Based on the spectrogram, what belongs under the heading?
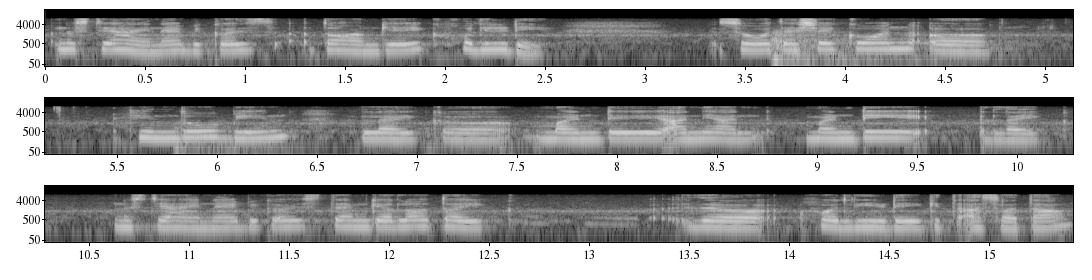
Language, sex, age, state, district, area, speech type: Goan Konkani, female, 18-30, Goa, Quepem, rural, spontaneous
